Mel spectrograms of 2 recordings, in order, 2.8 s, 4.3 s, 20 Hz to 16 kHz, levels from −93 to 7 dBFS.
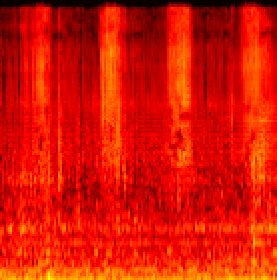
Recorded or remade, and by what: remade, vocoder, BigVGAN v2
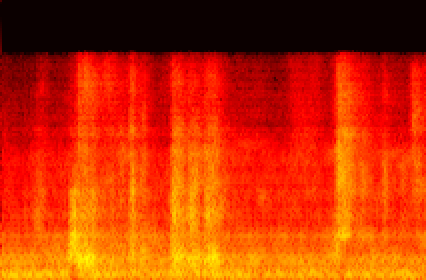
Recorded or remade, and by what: remade, vocoder, Vocos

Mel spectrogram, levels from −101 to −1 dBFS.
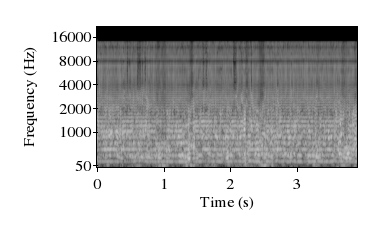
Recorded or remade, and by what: remade, vocoder, BigVGAN v2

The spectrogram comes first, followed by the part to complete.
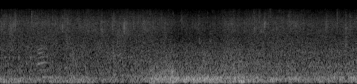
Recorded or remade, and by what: recorded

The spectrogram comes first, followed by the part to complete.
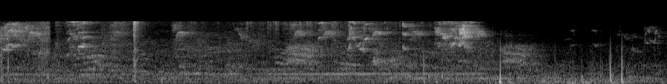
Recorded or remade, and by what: remade, vocoder, Vocos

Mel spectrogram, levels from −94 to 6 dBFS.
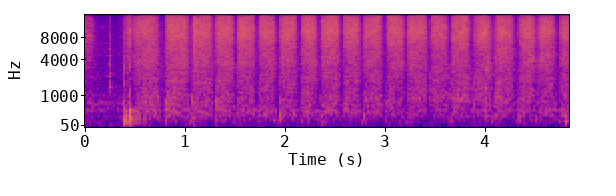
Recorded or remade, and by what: recorded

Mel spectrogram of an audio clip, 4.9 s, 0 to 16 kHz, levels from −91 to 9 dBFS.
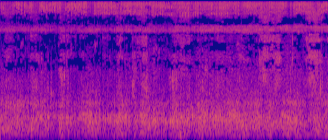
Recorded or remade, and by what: remade, vocoder, BigVGAN v2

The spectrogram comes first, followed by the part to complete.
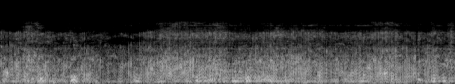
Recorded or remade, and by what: remade, vocoder, HiFi-GAN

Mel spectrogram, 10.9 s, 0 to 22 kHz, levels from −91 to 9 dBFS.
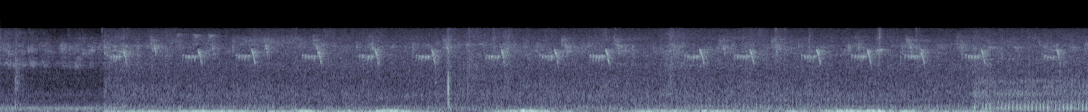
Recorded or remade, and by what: recorded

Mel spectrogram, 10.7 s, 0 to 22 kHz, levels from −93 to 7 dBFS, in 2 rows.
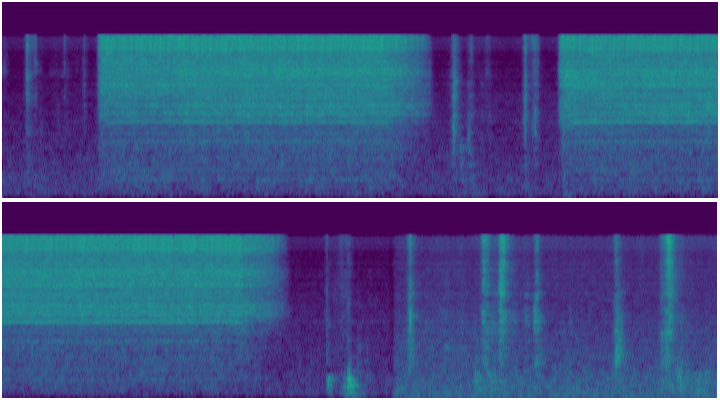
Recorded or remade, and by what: remade, vocoder, WaveNeXt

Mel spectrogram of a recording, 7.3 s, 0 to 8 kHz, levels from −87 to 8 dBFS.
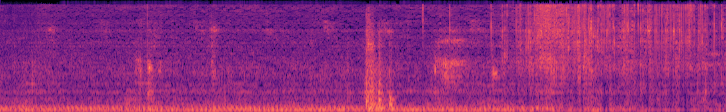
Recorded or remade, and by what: remade, codec, SNAC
